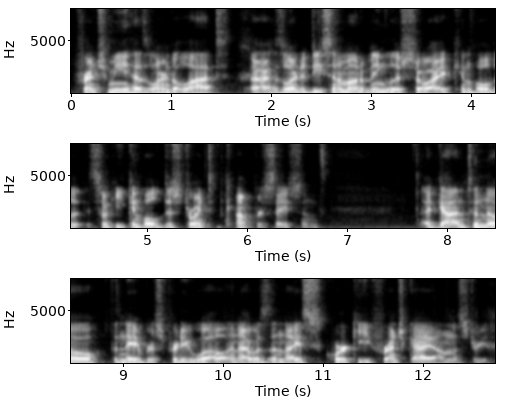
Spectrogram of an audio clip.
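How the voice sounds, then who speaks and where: A man's voice: medium pitch, fairly even intonation, normal speed, fairly bright tone. A man co-hosting a podcast, reading a story aloud and laughing now and then as he reads. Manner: amused, laughs while reading. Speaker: podcast co-host.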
